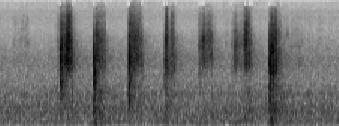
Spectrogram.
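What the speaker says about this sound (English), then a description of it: "One more shuffle." Tarot cards being shuffled by hand, seven quick crisp riffling bursts in a steady rhythm, close and clear, with no talking.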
